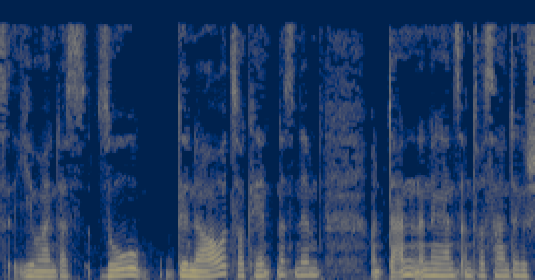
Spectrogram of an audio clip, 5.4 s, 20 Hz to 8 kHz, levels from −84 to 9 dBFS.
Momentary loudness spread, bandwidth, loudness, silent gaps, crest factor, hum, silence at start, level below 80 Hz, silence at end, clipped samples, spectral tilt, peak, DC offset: 11 LU; 7.6 kHz; -29 LUFS; none; 14 dB; none; 0 s; -60 dBFS; 0 s; under 0.1%; -6 dB/octave; -14 dBFS; under 0.1%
